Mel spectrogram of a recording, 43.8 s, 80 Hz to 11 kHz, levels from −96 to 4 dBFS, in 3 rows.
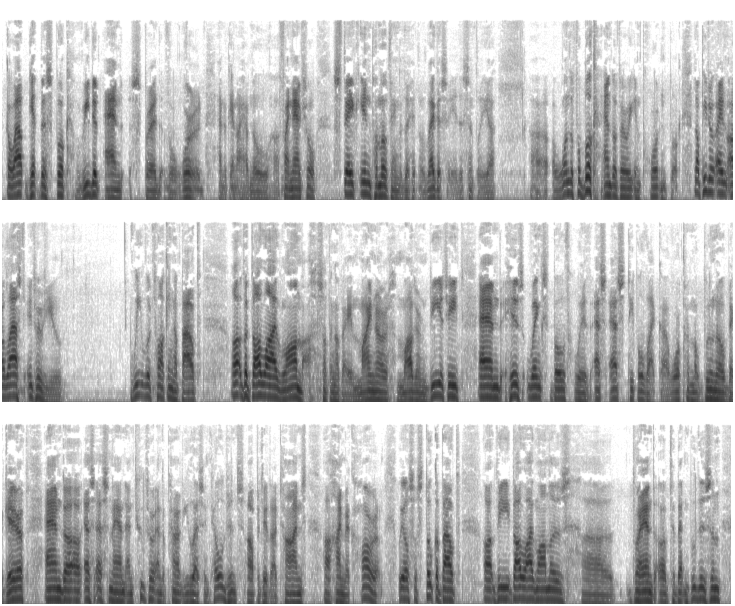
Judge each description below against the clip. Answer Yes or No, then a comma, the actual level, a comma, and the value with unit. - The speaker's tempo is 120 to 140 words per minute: Yes, slow, 135 wpm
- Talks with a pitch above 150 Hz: No, low, 110 Hz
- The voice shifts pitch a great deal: Yes, wide, 7.3 semitones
